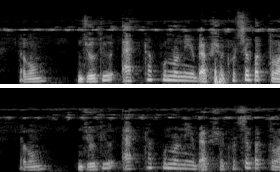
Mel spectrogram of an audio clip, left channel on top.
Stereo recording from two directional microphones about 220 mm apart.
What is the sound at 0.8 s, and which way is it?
Speech, 25° left (ahead or behind).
